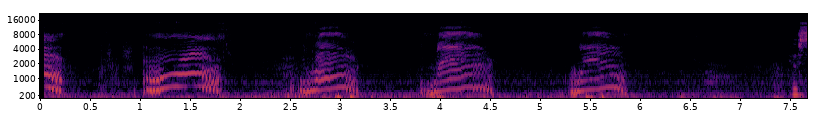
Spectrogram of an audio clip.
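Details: Two Bengal cats show up for morning pets and attention; one gives four loud, drawn-out meows, each rising then falling, about a second apart.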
